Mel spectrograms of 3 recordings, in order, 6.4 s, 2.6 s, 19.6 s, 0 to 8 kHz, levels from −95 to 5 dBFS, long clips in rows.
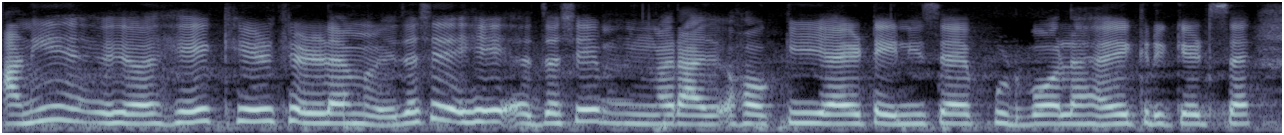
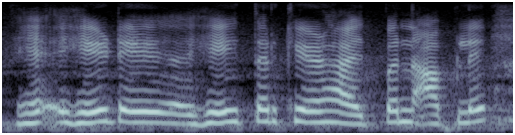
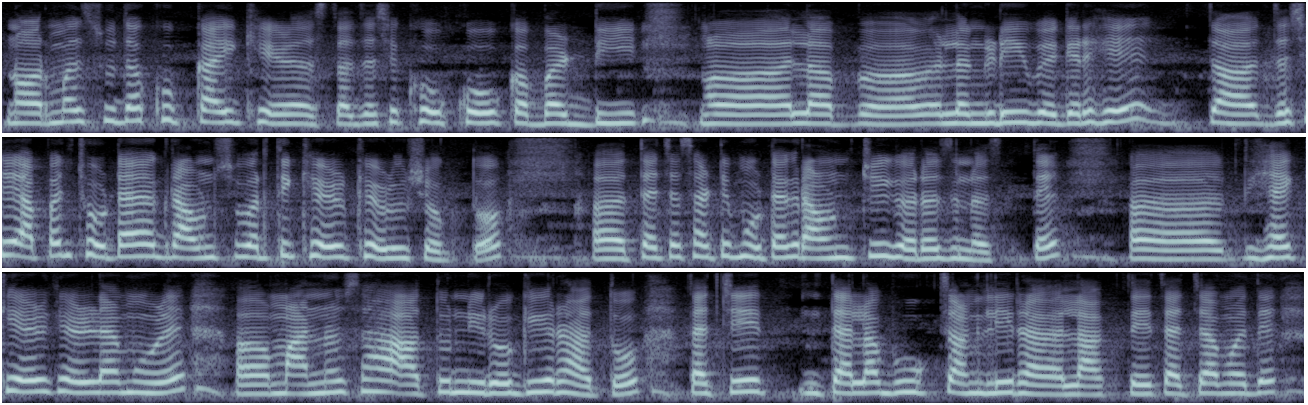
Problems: background sounds at intervals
